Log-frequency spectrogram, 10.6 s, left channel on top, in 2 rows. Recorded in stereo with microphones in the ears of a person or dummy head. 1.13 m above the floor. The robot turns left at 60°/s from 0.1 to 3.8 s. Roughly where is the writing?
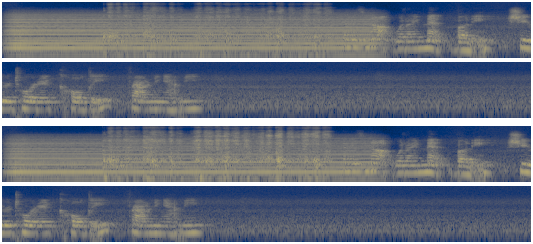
Ahead.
